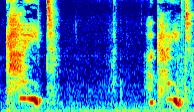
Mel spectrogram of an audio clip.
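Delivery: whispery, very soft wonder; almost whisper it like a secret; hushed reveal. A narrator's reading. Hushed reveal of what they built.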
